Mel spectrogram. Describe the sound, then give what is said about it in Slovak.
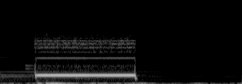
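A single steady ringback tone of an outgoing phone call sounds for about a second, clear and fairly loud, then cuts off, leaving quiet background with no answer as the person called does not pick up. “No tak ja ju už volám, ale tak ideme hrať.”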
